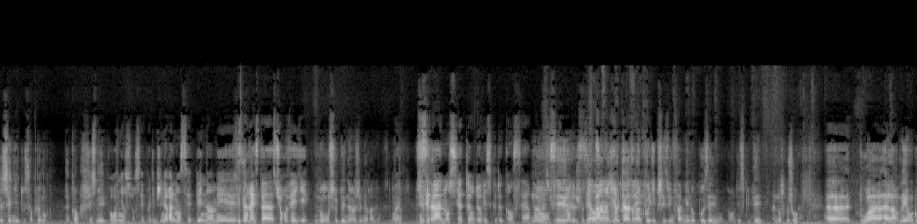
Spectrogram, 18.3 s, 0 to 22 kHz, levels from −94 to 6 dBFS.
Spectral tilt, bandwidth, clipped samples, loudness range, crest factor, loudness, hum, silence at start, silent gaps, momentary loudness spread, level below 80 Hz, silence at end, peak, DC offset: -1.5 dB/octave; 15.5 kHz; under 0.1%; 6 LU; 20 dB; -24 LUFS; none; 0 s; none; 15 LU; -48 dBFS; 0 s; -6 dBFS; under 0.1%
